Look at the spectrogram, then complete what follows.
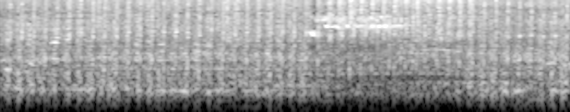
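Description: Fast, even rattling clatter over dense noise from fairground ride machinery running.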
